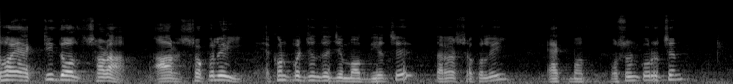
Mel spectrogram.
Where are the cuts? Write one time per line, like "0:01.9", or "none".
0:01.4
0:02.6
0:04.2
0:06.0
